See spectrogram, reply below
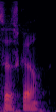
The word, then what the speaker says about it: Sysco: S-A-B-I-N-E, Pass Liquefaction, Southwest Airlines, Cisco Corporation, S-Y-S-C-O, that's Cisco, Toyota Motor Credit Corporation, UPS, United Health Group, Virginia Electric and Power, Visa, VMware, Walgreens Boots Alliance, Walmart, and Williams Companies.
